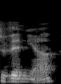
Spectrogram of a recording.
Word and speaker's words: Vigna: Vig and vigna here even though it begins with a W it's still have been pronounced vigna and here we have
